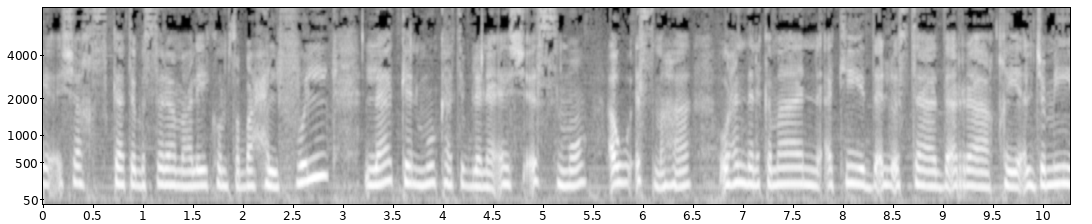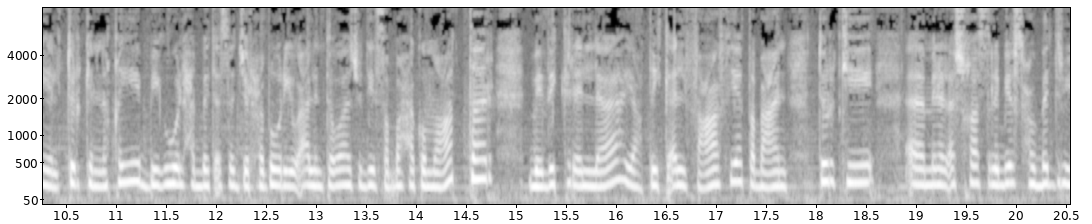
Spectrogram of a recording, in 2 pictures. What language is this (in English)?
Arabic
